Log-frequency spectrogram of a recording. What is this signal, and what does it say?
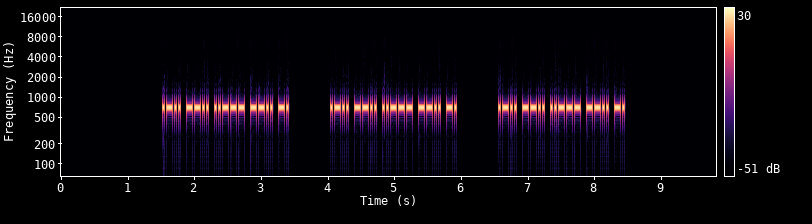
Morse code, heard as a keyed tone, about 40 wpm, 700 Hz. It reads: LZ2ZN LZ2ZN LZ2ZN
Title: DXCC-100 Call Signs - 5 Characters - Repeated 3x - 40wpm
